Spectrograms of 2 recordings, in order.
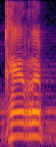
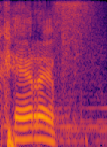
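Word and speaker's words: חרב: Kata pedang ini pakai kata keref atau kerep bacanya, keref.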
